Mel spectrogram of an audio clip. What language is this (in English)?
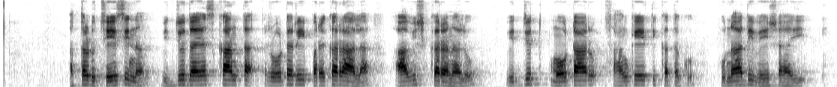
Telugu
